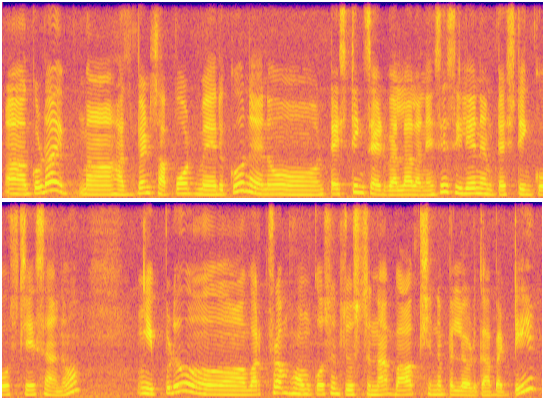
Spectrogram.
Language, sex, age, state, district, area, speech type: Telugu, female, 30-45, Andhra Pradesh, Sri Balaji, rural, spontaneous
